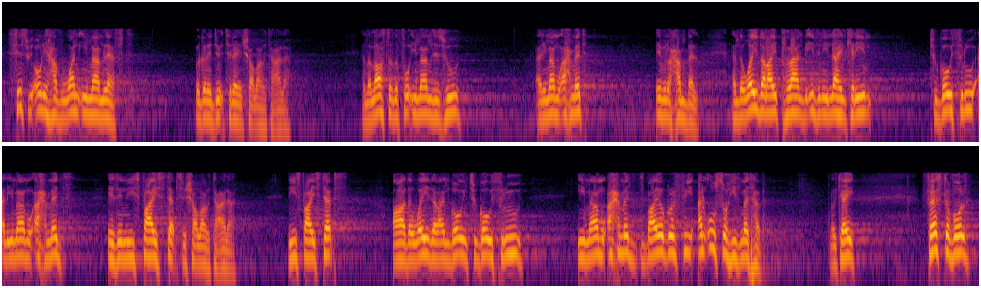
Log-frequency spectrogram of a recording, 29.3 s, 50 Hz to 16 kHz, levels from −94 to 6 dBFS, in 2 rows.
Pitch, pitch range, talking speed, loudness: 160 Hz, 145-175 Hz, 145 wpm, -18 LUFS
